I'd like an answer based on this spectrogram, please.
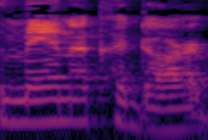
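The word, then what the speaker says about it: Manna Kadar: I am supplied with one okay so it's Mana Kadar Beauty I just had to look that up so I pronounced it correctly this is actually a video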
